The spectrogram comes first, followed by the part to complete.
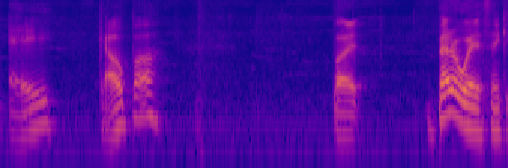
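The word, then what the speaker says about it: Gaupa: album Number Four Myriad by Nasser how I pronunciate it it's all capital g a u p a galpa but better way to think of it is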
